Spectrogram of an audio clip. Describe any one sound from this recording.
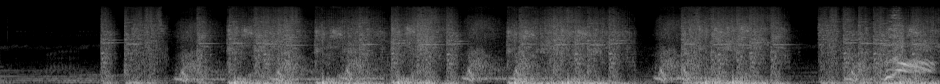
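Swords and axes clash and clang in a battle.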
